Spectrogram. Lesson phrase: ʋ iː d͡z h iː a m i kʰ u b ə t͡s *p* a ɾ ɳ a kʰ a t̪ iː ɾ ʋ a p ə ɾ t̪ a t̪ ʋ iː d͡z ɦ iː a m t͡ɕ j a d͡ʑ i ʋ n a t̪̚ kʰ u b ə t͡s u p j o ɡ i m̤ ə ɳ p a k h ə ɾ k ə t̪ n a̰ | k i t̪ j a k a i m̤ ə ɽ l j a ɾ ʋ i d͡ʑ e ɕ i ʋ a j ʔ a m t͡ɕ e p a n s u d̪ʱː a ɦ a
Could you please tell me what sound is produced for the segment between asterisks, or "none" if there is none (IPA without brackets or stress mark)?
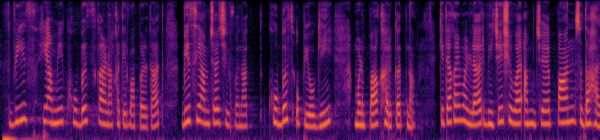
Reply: k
